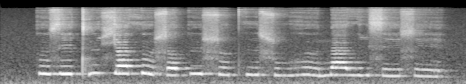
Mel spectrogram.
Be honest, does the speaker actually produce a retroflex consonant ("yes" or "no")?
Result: no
